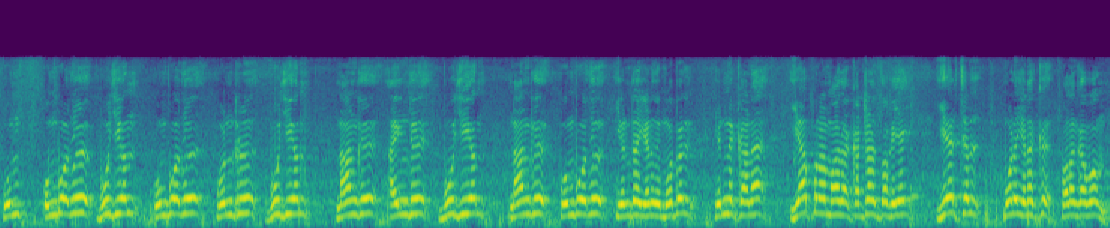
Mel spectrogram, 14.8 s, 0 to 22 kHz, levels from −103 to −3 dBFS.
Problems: none marked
